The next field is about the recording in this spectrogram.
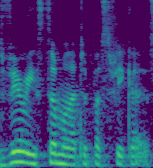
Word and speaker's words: Pacifica: So the P in Ngangana Samoa is almost pronounced like a B in English. – Mm-hmm. – So repeat after me. Pasi. – Pasi. – Fica. – Fica. – Pacifica. – Pacifica. – Pacifica. – Pacifica. – So we really emphasize the F-I in Pacifica. So that third syllable's really important to pronounce. So once again, Pasi.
